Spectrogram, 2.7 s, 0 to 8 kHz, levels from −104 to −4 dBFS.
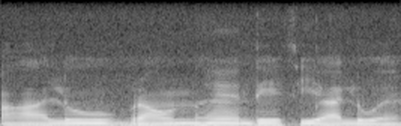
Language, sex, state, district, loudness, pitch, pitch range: Hindi, male, Bihar, Vaishali, -17 LUFS, 105 Hz, 105-110 Hz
